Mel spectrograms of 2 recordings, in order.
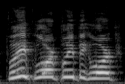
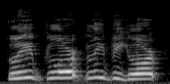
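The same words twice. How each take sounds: First: Higher, punchier alien bleeps; alien gibberish voice. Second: Hammed-up alien bleeps, a bit louder; alien gibberish voice. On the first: Pretend. Alien sealing his perfect edition, higher. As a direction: bounce it up like a proud alien. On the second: Alien showing off his acting with bleeps. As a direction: say it like a cheesy movie alien. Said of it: "Notice the McClure inflection?".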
